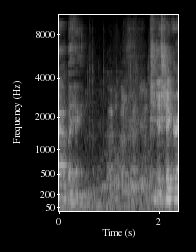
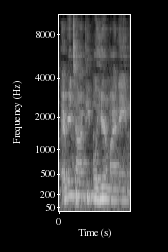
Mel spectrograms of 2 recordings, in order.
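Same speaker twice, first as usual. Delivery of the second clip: ordinary talk, nothing marked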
